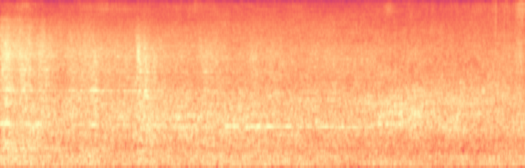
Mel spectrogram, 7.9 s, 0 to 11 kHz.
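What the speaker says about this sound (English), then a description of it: "That was American Airlines Flight 2479 departing to Las Vegas. It's an A321neo." American Airlines Airbus A321neo departing LAX, a broad continuous roar of jet engines heard from a distance, steady and fairly loud with no break and no talking.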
